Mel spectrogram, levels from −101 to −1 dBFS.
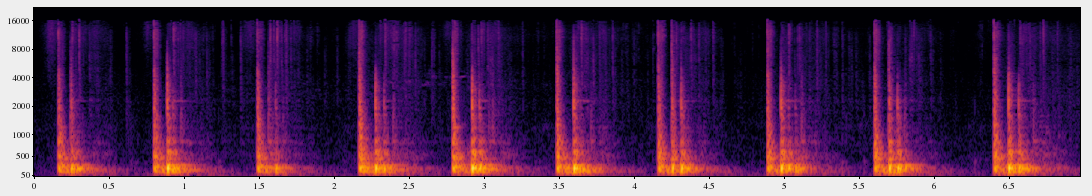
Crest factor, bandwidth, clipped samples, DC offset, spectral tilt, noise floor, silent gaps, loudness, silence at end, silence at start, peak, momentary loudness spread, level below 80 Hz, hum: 24 dB; 15.5 kHz; under 0.1%; under 0.1%; -7.5 dB/octave; -52 dBFS; none; -26 LUFS; 0.25 s; 0.15 s; -2 dBFS; 15 LU; -54 dBFS; none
